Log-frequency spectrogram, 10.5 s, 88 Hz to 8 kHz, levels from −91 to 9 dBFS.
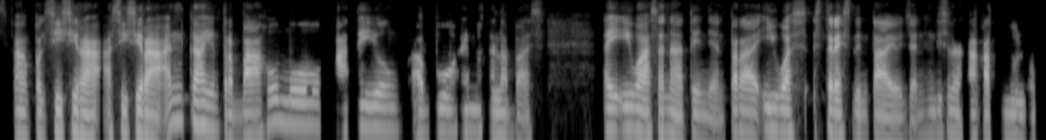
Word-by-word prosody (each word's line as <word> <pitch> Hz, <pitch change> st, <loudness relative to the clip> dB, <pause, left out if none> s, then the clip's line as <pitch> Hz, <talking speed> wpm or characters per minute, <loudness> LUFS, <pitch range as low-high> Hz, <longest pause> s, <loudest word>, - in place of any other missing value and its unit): Ah, 110 Hz, -2 st, +1 dB
pagsisira 110 Hz, 0 st, +1 dB, 0.2 s
ah, 105 Hz, -, -4 dB
sisiraan 110 Hz, +3 st, +5 dB
ka, 150 Hz, -1 st, +6 dB
yung 130 Hz, -2 st, -5 dB
trabaho 110 Hz, +7 st, +2 dB
mo, 150 Hz, -3 st, -3 dB
pati 120 Hz, +3 st, -2 dB, 0.2 s
yung 130 Hz, -1 st, -6 dB, 0.4 s
buhay 120 Hz, -1 st, -5 dB
mo 120 Hz, 0 st, -10 dB
sa -, -, -11 dB
labas 105 Hz, -3 st, -5 dB, 0.7 s
ay 125 Hz, -1 st, +4 dB
iwasan 115 Hz, -2 st, +2 dB
natin 105 Hz, 0 st, -2 dB
yan 80 Hz, -, -7 dB
para 115 Hz, -1 st, +2 dB
iwas 125 Hz, -2 st, 0 dB
stress 110 Hz, -2 st, +4 dB
din 105 Hz, -2 st, -8 dB
tayo 95 Hz, -2 st, +1 dB
diyan 100 Hz, -, -8 dB
hindi 115 Hz, 0 st, -11 dB
sila 115 Hz, -2 st, -4 dB
nakakatulong. 105 Hz, -1 st, -3 dB
115 Hz, 155 wpm, -26 LUFS, 105-125 Hz, 0.7 s, ka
